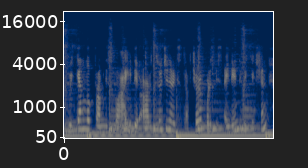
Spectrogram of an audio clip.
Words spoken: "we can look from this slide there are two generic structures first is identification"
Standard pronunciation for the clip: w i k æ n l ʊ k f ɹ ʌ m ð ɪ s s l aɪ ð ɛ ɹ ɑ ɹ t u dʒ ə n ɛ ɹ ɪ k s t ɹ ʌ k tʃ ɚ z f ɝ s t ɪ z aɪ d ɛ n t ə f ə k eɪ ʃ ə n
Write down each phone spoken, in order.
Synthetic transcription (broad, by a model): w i k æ n l ʊ k f ɹ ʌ m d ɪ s s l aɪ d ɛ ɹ ɑ ɹ t u dʒ ə n ɛ ɹ ɪ k s t ɹ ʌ k tʃ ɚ f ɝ t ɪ s aɪ d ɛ n t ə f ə k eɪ ʃ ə n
